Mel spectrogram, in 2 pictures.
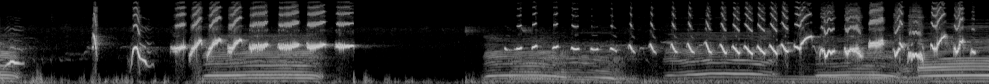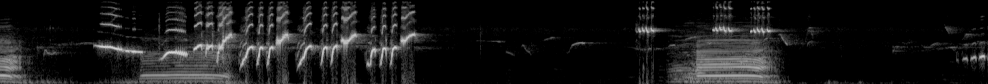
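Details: Village cows, tame and herded, walking down a rural hillside to feed in woodland; several low, wavering moos in bursts with pauses, mixed with loud, quick bird chirps and squawks.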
